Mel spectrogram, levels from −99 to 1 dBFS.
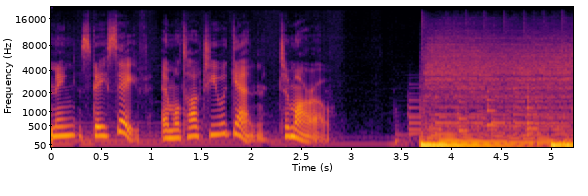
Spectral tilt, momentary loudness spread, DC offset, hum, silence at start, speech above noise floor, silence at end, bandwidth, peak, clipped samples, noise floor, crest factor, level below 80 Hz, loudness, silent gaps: -5.5 dB/octave; 8 LU; under 0.1%; none; 0 s; 32 dB; 0 s; 13.5 kHz; -8 dBFS; under 0.1%; -58 dBFS; 16 dB; -26 dBFS; -26 LUFS; none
